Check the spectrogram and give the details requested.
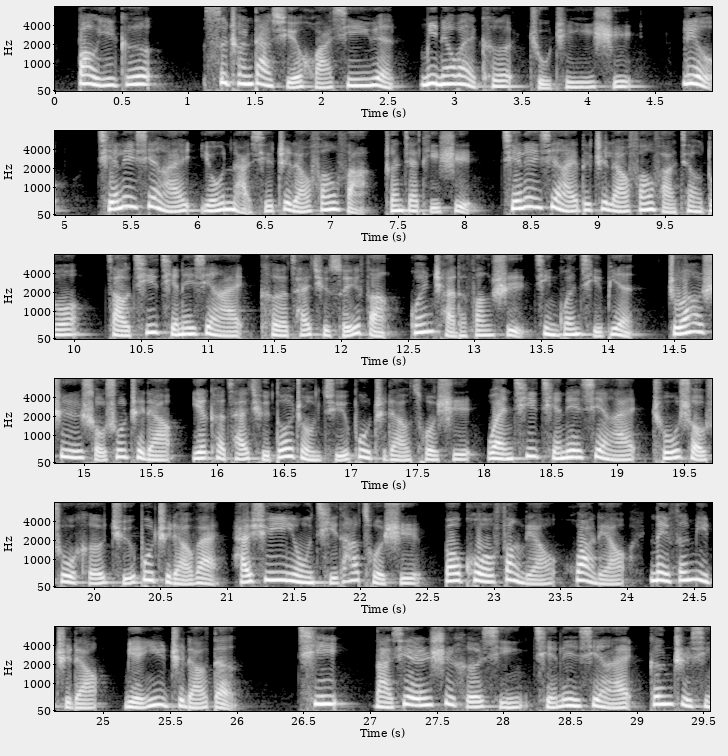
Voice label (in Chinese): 女, 课件, 医疗课件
